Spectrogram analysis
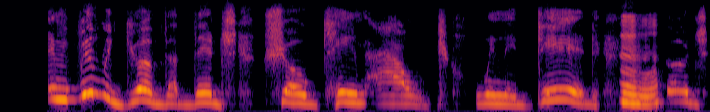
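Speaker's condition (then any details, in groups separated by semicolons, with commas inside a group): Cerebral palsy; calm voice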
